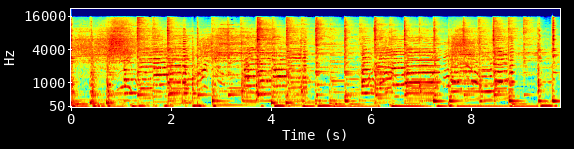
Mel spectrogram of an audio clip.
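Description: Live Latin jazz band playing a salsa-style number: congas slapped and tapped under horns, with a steady bass line.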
